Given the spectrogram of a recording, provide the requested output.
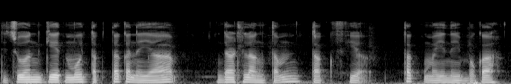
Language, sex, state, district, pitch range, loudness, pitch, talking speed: Mizo, male, Mizoram, Aizawl, 95-115 Hz, -16 LUFS, 105 Hz, 210 wpm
